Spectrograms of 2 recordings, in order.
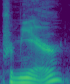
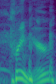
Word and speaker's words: premier: tell the folks at CNN that it's not premere it's Premier that's how you pronounce it up here uh number two did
